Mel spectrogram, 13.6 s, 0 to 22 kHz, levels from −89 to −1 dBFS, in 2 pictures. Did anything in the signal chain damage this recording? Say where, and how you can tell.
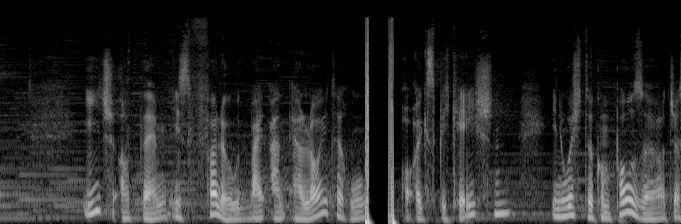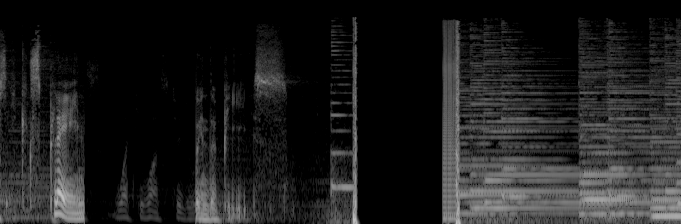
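Yes. The analogue wiring shows a cable pulled and plugged in, twice. At 3.66 s a pop is followed by near silence for about 0.24 s. Then 34 ms of 50 Hz mains buzz comes in before a second pop at 3.94 s. At 10.34 s the same thing happens for longer: about 1.0 s of dropout, 133 ms of buzz, and sound returning at 11.40 s. The buzz is the plug's tip making contact before the ground does.

From 7.65 s to 8.77 s the level falls by about 31 dB. The centre of the image nearly disappears, leaving only a faint residue. That points to a mono sum of stereo with one channel inverted, which likely happened at a mixing or playback stage. Reversed polarity on one side makes everything common to both channels cancel. Only the small left-right differences survive the sum.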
